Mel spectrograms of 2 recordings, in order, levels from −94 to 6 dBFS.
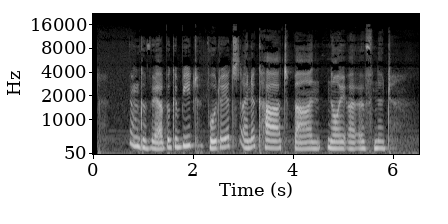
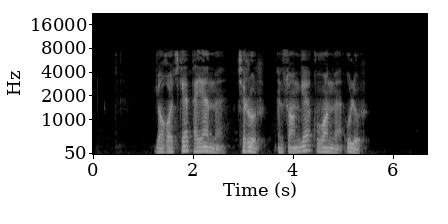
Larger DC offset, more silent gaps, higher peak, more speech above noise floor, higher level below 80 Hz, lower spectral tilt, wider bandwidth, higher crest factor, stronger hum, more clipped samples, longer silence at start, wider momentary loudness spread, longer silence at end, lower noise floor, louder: neither; neither; first, -2 dBFS vs -16 dBFS; second, 30 dB vs over 56 dB; first, -52 dBFS vs -58 dBFS; about the same, -5.5 dB/octave vs -4.5 dB/octave; first, 13.5 kHz vs 8 kHz; about the same, 20 dB vs 20 dB; neither; neither; second, 0.1 s vs 1.25 s; second, 7 LU vs 12 LU; second, 0.45 s vs 1.25 s; second, -51 dBFS vs under -90 dBFS; first, -22 LUFS vs -35 LUFS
